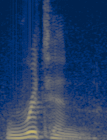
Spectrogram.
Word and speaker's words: written: written yes very good written written all right on the first syllable written written is no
